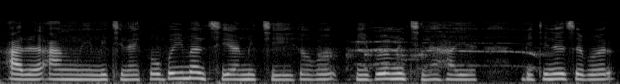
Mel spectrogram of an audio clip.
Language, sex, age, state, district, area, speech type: Bodo, female, 30-45, Assam, Baksa, rural, spontaneous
